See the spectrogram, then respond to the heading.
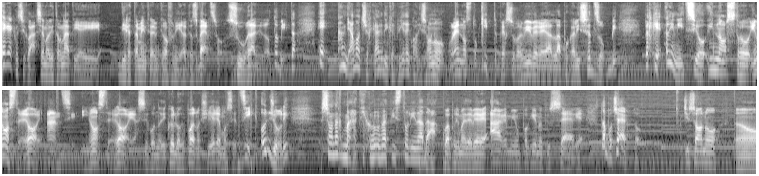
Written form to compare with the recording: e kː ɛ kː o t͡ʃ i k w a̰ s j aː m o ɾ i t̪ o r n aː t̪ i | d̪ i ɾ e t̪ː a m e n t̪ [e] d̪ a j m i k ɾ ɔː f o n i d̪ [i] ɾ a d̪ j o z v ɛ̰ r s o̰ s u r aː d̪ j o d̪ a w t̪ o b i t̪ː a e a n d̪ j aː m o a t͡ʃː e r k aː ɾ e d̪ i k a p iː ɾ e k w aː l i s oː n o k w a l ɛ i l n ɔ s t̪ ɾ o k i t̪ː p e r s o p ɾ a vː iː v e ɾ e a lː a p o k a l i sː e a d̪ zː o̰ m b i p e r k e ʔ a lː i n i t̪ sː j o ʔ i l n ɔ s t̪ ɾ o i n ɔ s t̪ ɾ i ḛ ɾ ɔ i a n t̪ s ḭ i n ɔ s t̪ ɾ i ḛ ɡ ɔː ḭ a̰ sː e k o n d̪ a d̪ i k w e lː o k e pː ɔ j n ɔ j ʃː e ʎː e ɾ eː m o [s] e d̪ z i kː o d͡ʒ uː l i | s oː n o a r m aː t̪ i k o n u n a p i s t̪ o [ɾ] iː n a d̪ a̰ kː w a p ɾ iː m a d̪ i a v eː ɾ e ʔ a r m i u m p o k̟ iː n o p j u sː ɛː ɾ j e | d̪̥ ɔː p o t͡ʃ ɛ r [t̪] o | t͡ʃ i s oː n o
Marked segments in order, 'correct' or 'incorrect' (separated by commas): correct, correct, correct, incorrect, correct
